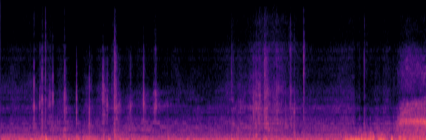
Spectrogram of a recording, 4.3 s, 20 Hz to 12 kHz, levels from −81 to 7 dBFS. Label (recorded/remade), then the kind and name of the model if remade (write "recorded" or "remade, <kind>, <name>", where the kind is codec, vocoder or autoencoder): remade, codec, SNAC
